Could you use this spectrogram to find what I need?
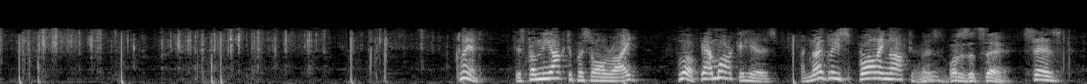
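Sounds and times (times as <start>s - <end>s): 
paper rustling as it is untied from a rock: 0.0s - 4.6s
speech: 4.6s - 10.7s.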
